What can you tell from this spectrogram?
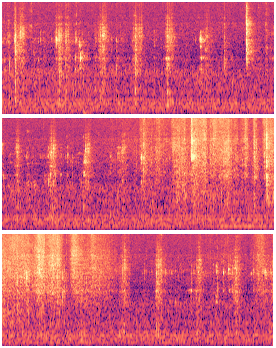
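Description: Close-up chewing of a vegetable wrap with fresh crunchy vegetables: scattered small crunches and wet mouth clicks. A faint steady hum lies underneath.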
